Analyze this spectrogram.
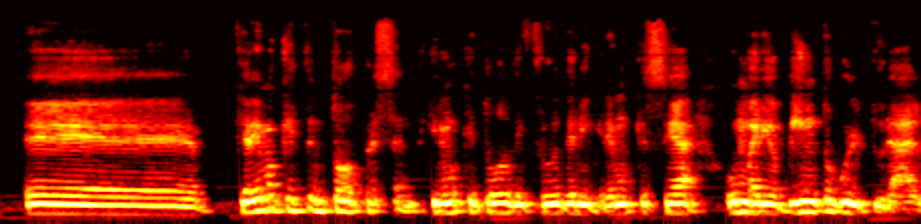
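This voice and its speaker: This man's voice is fairly high in pitch, with very wide pitch swings. He speaks at a moderate pace. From Chile, Santiago. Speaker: poet and performer. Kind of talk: casual chat. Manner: halting.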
